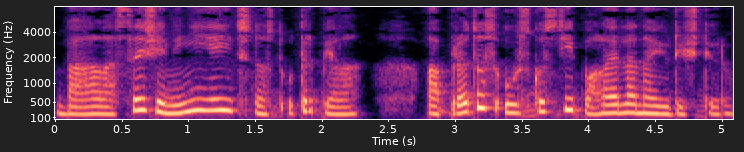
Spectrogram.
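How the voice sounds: The voice is a natural reading voice.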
